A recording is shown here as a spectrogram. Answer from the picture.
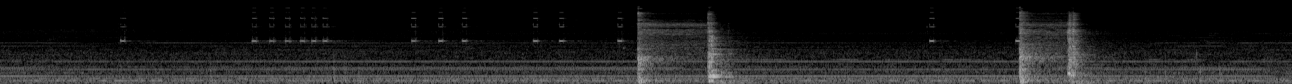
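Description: A steady low electrical hum with faint scattered ticking, broken by four sharp knocks in two pairs, about six and ten seconds in.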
